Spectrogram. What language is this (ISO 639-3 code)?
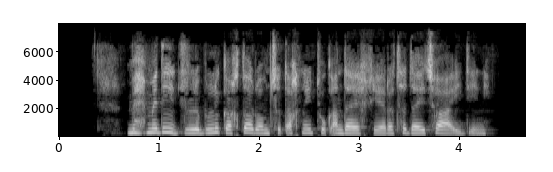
kat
